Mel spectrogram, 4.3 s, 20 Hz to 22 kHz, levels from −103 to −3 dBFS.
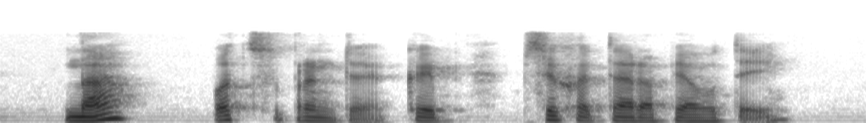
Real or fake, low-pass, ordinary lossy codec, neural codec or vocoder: fake; 7.2 kHz; Opus, 64 kbps; codec, 16 kHz, 6 kbps, DAC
